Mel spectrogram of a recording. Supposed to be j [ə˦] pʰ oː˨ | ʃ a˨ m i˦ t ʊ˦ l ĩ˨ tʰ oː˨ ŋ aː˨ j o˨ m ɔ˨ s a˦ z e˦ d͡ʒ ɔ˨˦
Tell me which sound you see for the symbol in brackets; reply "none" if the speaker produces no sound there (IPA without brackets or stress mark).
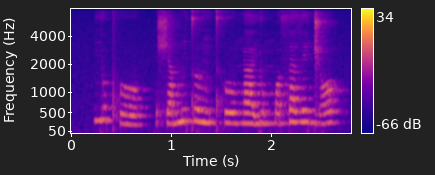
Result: ʊ˦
